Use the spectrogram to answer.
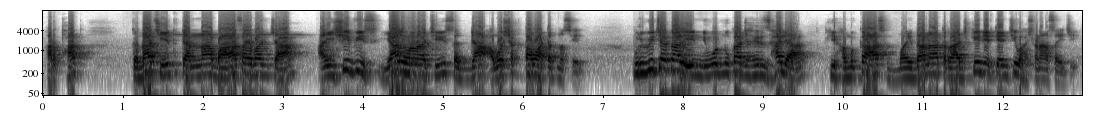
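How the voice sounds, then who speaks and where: High-pitched man presenting political commentary. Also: a bit bright, poor audio. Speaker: presenter of a political news show. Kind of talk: scripted narration, news commentary.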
